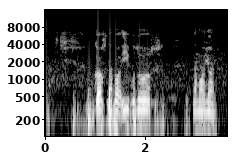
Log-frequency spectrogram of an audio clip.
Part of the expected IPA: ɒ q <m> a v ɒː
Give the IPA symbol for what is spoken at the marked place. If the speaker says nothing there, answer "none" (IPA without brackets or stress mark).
n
